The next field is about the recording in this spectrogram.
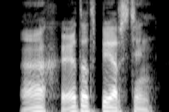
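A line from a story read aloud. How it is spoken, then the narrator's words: Scoffing. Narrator (Russian): хмыкнул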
